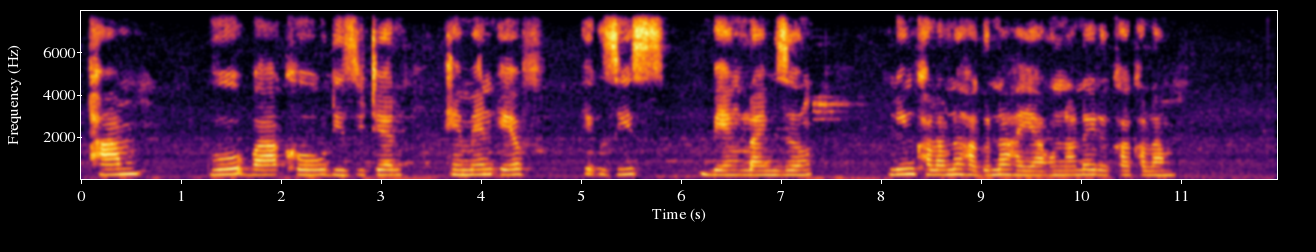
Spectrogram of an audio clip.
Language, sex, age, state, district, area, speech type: Bodo, female, 18-30, Assam, Chirang, rural, read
